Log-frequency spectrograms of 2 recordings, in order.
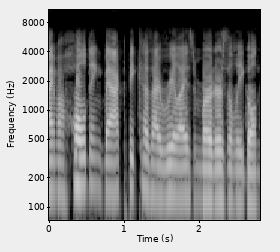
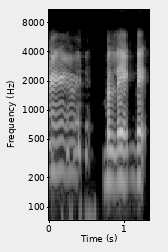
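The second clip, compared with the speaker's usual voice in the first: mock awkward excuse; 8 semitones higher than usual. Mocking friend dodging hug.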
